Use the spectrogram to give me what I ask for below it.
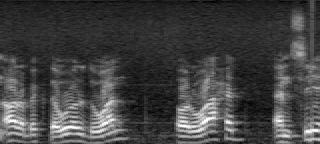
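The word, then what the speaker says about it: واحد: It is pronounced wahid. Wahid.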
